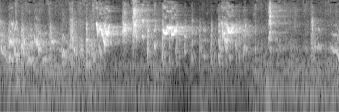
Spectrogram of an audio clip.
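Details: Pet budgies giving scattered chirps: sharp, squeaky rising notes and short warbles, sparser than a full chorus, separated by brief gaps.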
